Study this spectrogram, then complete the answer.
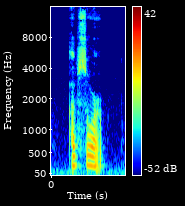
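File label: "absorb", TWN, female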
